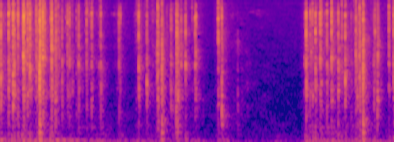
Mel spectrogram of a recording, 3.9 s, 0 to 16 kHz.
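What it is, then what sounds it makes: Mechanical keyboard with plastic keycaps. Fingertips of both hands type on a compact 60% mechanical keyboard with pink and white plastic keycaps resting on a plush mat. A fast run of clacky keystrokes with a soft low thud under each press breaks off for a quiet pause in the middle, then resumes just as briskly.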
